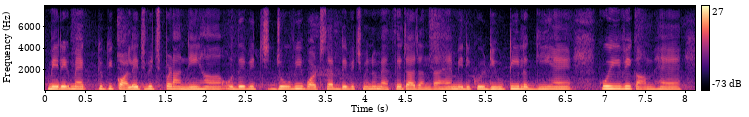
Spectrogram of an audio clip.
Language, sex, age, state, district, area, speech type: Punjabi, female, 30-45, Punjab, Ludhiana, urban, spontaneous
